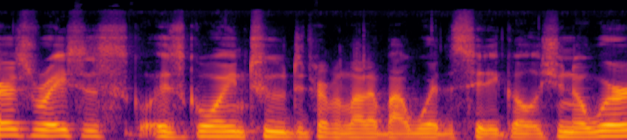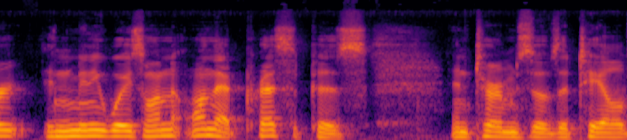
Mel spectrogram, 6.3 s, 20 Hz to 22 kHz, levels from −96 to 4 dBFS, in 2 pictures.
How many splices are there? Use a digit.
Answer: 1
